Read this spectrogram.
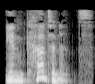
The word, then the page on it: incontinence: British English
